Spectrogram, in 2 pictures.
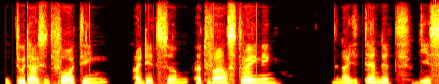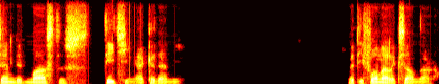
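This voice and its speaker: A man with a Dutch accent, whose first language is Dutch, calmly telling his personal story and teaching in a measured, matter-of-fact way. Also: mid-range voice, no room sound, muffled recording. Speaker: spiritual teacher. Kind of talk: personal account and teaching talk.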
